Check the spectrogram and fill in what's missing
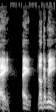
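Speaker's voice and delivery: wild, manic, crazy-energy ghoul voice. Speaker recalling childhood joking with a best friend, doing a Beetlejuice voice. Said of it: "the crazy energy, the voice".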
